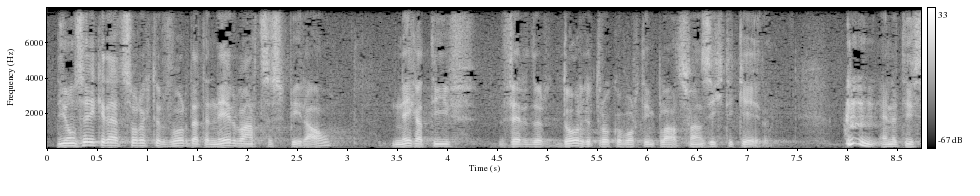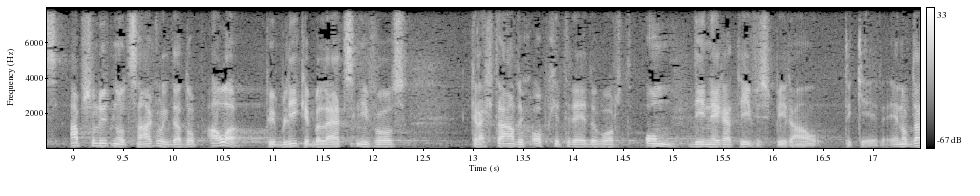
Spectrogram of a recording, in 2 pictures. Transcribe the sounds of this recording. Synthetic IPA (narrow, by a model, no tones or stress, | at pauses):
d̥iɔnzeːkərɦɛjtsɔrxtərvoːrdɑt̚dəneːrʋaːrtsəspiɾa̰ːlˠ | neːɣatif | vɛrdərdoːrɣətrɔkəʋɔrtɪnpla̰ːtsfɑnzɪxtəkeːɾə̰n | ɛnɦətɪsɑpsolytnoːtsa̰ːkələɡ̚dɑtɔpɑləpyblikəbəlɛjtsnivoːs | krɑxtaːdəxɔpxətrḛːdəʋɔrtɔmdineːɣatiːvəspiɾa̰ːlˠ | təkḛːɾə̰nʔɛ̰nɔbdɑ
